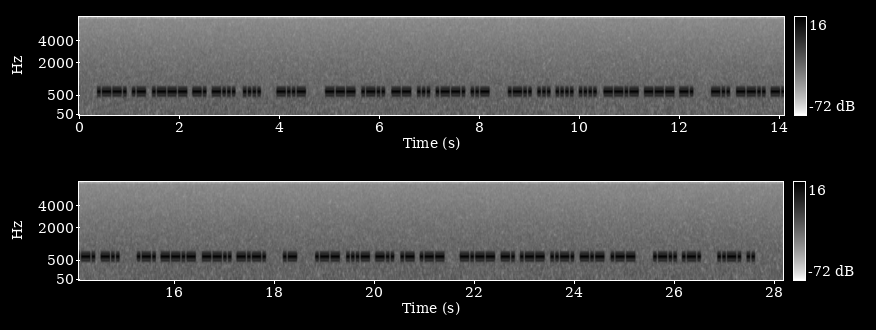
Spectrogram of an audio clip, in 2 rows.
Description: Morse code, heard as a keyed tone, hand-sent with a paddle, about 25 wpm, 620 Hz. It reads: PAJNBH X OLMSPU LSHHQON DZCD RQZC A WVDAW YNWFKW LR FI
